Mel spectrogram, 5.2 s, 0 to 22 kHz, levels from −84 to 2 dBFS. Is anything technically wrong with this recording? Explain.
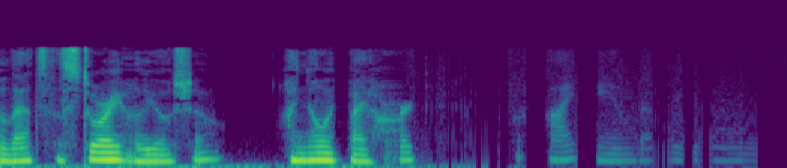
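Yes. Three kinds of fault can be heard in this speech clip.

Low-delay AAC compression runs through the whole clip. The voice sounds rough and grainy, with noise between the harmonics and a dulled, synthetic top band. This is likely the low-delay AAC used in video calls. Its short frames resolve pitch harmonics poorly. The damage fits a low bitrate of around 32 kbps.

AAC frame loss with concealment occurs at 0.86 to 0.90 s and again at 2.57 to 2.71 s. Each gap sounds like a smeared, noisy, phasey patch. The decoder filled in from the last good spectrum. The first gap points to one lost frame, about 30 ms long. The second points to three lost frames, about 90 ms long.

Truncation distortion on a fade starts at 2.32 s and lasts to the end. The clip fades out, but the fade keeps too few bits and adds no dither. That fits a stage holding around 9 bits. 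As the level drops, the waveform collapses into coarse steps. From 2.98 s onward the tail turns gritty.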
